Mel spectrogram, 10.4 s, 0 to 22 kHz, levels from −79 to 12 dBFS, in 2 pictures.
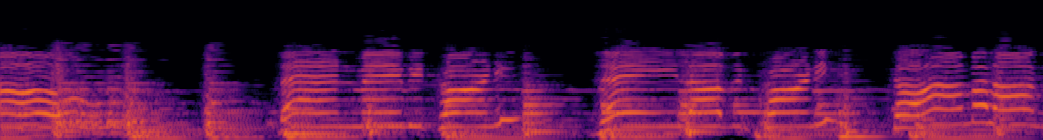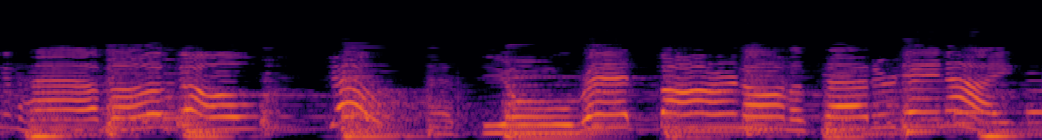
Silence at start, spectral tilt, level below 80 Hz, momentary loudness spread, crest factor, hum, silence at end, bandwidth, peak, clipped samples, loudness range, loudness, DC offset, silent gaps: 0 s; -7 dB/octave; -44 dBFS; 8 LU; 14 dB; none; 0 s; 7.4 kHz; -6 dBFS; under 0.1%; 2 LU; -21 LUFS; under 0.1%; none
